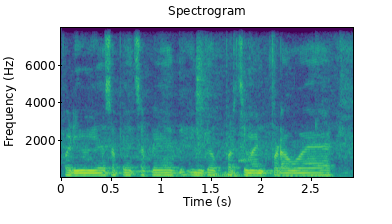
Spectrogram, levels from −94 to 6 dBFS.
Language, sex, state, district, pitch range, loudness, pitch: Hindi, male, Uttar Pradesh, Shamli, 120-130 Hz, -14 LUFS, 125 Hz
